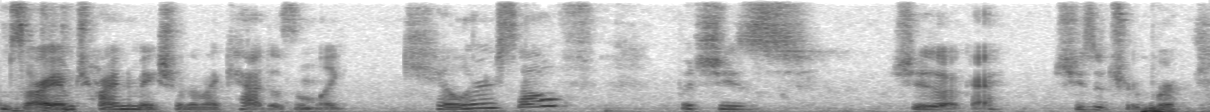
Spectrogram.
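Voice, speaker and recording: Long, frequent pauses from a woman against noticeable background noise. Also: moderate pace. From southern New York, family in central Pennsylvania. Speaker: video blogger. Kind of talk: casual Q&A vlog. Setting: home, own room. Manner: casual, with many fillers.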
